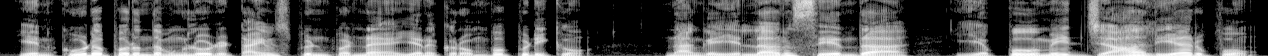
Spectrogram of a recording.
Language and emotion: Tamil, happy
